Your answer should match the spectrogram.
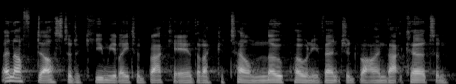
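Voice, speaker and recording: A man's voice: deep voice, little pitch movement, brisk, a little mellow. A man reading a story aloud as narrator, in a dramatic first-person style.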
